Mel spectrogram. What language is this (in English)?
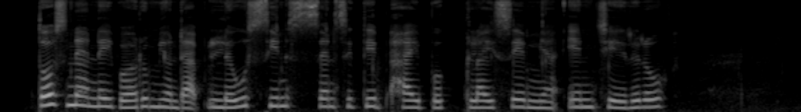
Kalenjin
